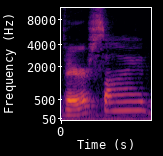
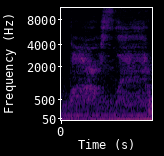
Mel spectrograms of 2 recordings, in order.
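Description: First: It is said in a normal voice. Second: It is said in a hissing whisper. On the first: The speaker calls it wrong. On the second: The speaker calls it right. "like, in a hissing, like"

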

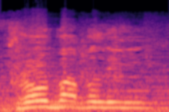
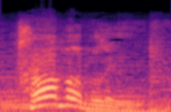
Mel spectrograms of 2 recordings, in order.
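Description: First: The word is pronounced flat and reduced. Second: The word is pronounced in full.

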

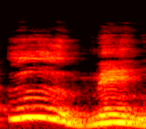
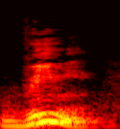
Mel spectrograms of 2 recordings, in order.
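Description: First: The word is pronounced like 'woo-men'. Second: The word is pronounced like 'wi-min'. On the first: The speaker calls it wrong. "ウーマンだから、ウーメンになりそうなんですけど" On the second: The speaker calls it right. "ウィミンと言います、発音。"

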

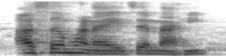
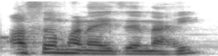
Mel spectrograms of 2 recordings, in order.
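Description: Both takes have the same delivery.

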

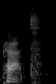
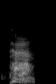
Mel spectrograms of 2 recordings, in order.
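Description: First: The final T is blown out with air. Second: The final T has no puff of air. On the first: The speaker calls it wrong. "You would never say pat" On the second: The speaker calls it right. "we don't do that"

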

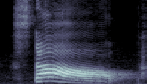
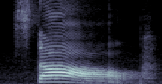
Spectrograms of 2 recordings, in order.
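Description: The two takes are said the same way.

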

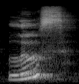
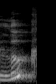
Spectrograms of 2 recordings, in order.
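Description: First: The name ends with an s sound. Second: The name ends with a k sound. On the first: "I pronounce it loose" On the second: "a lot of people pronounce it Luke"

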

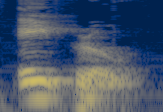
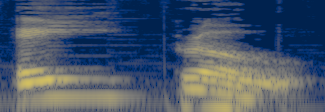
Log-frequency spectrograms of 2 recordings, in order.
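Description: First: The word is said at normal speed. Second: The word is said slowly. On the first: "a outra normal" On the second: "uma vez devagarinho"

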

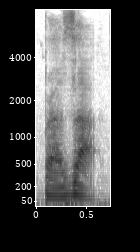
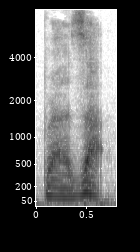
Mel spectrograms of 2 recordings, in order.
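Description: First: The middle consonant is a buzzing z sound. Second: The same.

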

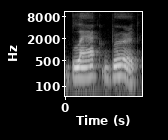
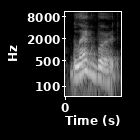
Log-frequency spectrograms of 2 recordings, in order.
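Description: First: The stress falls on 'bird'. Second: The stress falls on 'black'. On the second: It is a particular kind of bird. "which is a kind of bird"

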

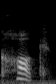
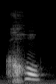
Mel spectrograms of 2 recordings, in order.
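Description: First: A final k sound is pronounced at the end. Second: The word ends on a closed o, no k. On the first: The speaker calls it wrong. "不要发成cock 啊" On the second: The speaker calls it right. "这个词的c 不发音，然后因为是开音节了，所以o 就发成闭口的o 了"

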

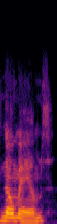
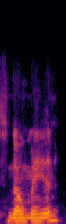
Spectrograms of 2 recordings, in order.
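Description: First: The word ends with an m sound. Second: The word ends with an n sound. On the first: This is how small children said it. "They were always snowmams" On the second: This is the usual adult pronunciation. "they never said snowman"

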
